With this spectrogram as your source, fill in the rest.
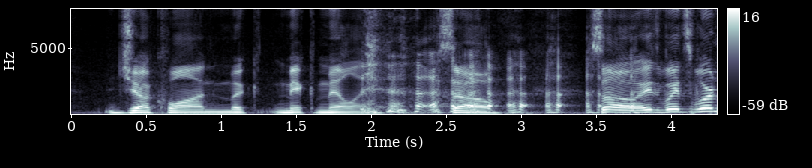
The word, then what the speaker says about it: McMillian: And then I asked him this past week, how do you say your last name? McMillian, even though it's just spelled MC.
